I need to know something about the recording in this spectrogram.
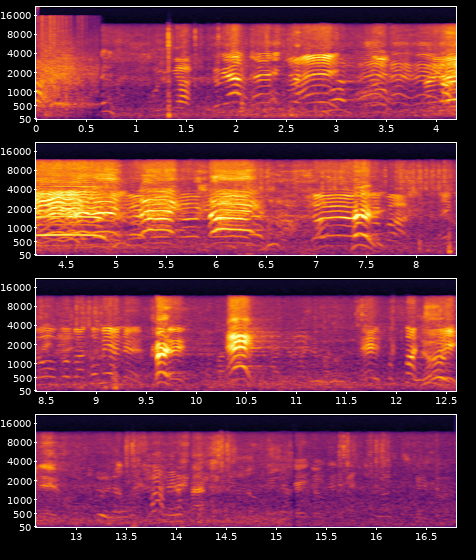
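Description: Several men shout and yell at each other outdoors.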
